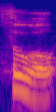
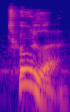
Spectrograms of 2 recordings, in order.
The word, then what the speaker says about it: Thule: And please don't mispronounce it Thule. It's not Thule, it's Thule.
